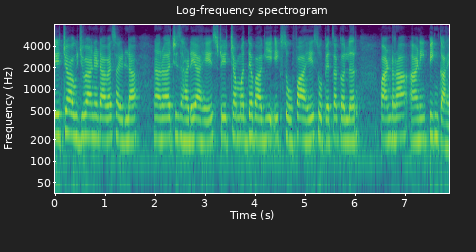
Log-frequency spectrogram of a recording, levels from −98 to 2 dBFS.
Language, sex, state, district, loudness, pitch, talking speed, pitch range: Marathi, female, Maharashtra, Pune, -16 LUFS, 200 Hz, 160 wpm, 195-210 Hz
